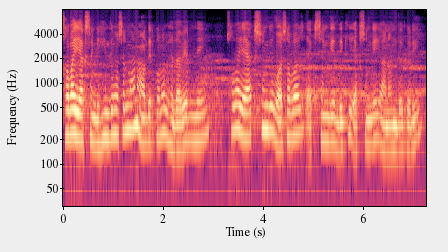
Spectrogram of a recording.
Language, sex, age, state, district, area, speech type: Bengali, female, 60+, West Bengal, Birbhum, urban, spontaneous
